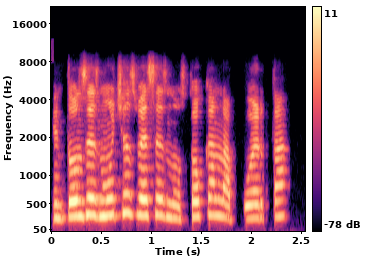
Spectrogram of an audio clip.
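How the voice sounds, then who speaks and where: A woman offers gentle, reflective thoughts in a spiritual group discussion, her voice fairly high. The sound is dry and close, and she leans on soft fillers as she talks. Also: fairly even intonation, unhurried, dry recording, lo-fi sound. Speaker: study group participant.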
